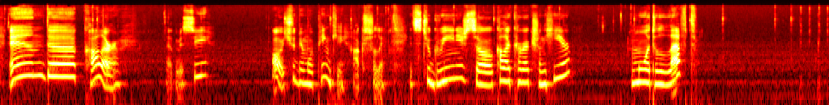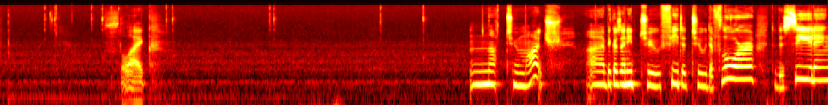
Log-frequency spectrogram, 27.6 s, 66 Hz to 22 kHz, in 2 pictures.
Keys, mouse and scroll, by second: 0.1 middle click, 0.2 scroll down 1, 1.5 click, 1.6 click, 3.1 click, 6.1 middle click, 6.3 middle click, 6.4 scroll up 2, 6.4 middle click, 7.0 click, 7.1 click, 7.5 click, 9.1 middle click, 9.3 middle click, 10.5 click, 10.5 click, 11.5 click, 12.9 click, 13.3 scroll up 1, 13.5 middle click, 13.6 middle click, 13.8 double middle click, 13.9-14.6 scroll down 1, 14.6 click, 14.7 click, 15.3 click, 15.5 click, 15.6 middle click, 15.8 middle click, 16.6 click, 16.7 click, 18.3 click, 18.3 click, 20.1 click, 23.7 click, 25.6 click, 27.3 click.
